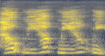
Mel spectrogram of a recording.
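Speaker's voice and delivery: desperate, high, pleading cry.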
